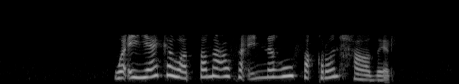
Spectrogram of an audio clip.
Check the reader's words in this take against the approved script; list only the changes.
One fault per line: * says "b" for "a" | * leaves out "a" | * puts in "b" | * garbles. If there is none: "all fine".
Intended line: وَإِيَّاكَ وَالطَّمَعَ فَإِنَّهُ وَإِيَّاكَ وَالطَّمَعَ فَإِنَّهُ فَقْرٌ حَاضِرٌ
* leaves out "وَإِيَّاكَ وَالطَّمَعَ فَإِنَّهُ"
